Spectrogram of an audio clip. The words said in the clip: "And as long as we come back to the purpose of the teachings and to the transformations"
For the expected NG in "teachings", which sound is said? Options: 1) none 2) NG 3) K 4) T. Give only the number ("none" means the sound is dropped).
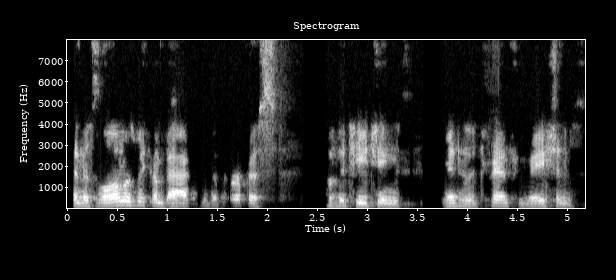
2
